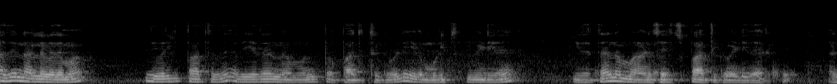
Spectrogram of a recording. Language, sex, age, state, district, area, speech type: Tamil, male, 60+, Tamil Nadu, Tiruppur, rural, spontaneous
